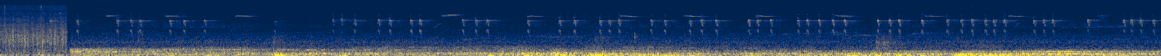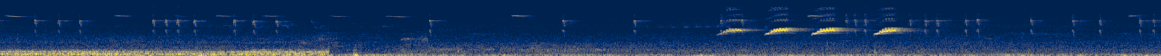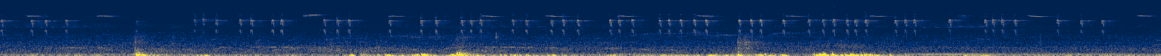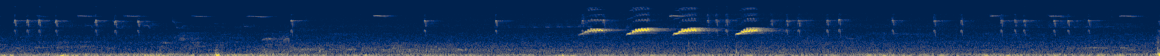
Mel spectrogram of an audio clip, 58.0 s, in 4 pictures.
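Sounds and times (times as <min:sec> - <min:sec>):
birds chirping: 0:00.0 - 0:21.7, 0:22.4 - 0:30.8, 0:49.7 - 0:58.0.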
